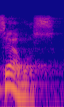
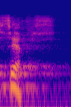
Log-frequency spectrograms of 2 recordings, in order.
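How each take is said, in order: First: The final vowel is kept, ending in -os. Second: The final vowel is dropped, ending in -fs. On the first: This is a conservative pronunciation. "si c'est une prononciation conservatrice" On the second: This is an evolved pronunciation. "la prononciation est évoluée avec l'apocope de la voyelle la finale"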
